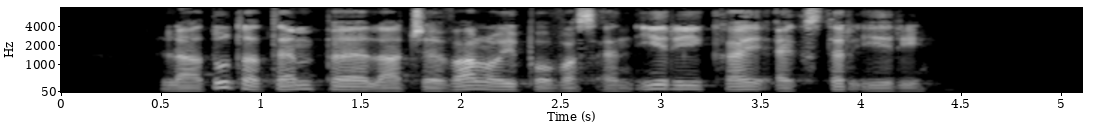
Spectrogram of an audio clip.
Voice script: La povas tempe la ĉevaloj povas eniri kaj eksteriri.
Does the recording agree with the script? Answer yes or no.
no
